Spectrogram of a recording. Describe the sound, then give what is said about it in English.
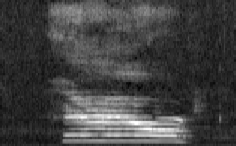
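A single drawn-out cat meow from a cat outside a window at night, steady and tonal, lasting about a second and heard alone against a quiet background. “"Meow." The fucking cat.”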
